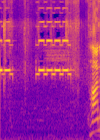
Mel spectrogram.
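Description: A high electronic beeping tone, a quick run of short, steady-pitched beeps lasting under a second, of the kind a phone's ringtone or notification makes.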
